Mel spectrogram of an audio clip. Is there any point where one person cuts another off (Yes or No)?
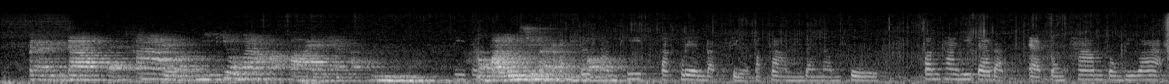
Yes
